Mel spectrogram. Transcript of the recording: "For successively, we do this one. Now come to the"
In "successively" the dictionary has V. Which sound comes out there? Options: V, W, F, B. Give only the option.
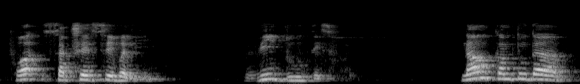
B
